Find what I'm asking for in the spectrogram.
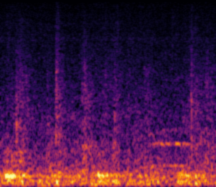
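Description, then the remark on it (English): Soft, irregular footsteps from several people shuffling and stepping close together as a group gathers to surround two people, scattered taps over a low murmur of movement with no clear talking. “Just listen to the footsteps as we gather. Listen to the movement of this body.”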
